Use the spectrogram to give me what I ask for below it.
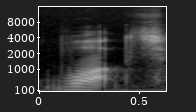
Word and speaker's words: walked: like a tea and walked which also sounds like a tea looked looked it's another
